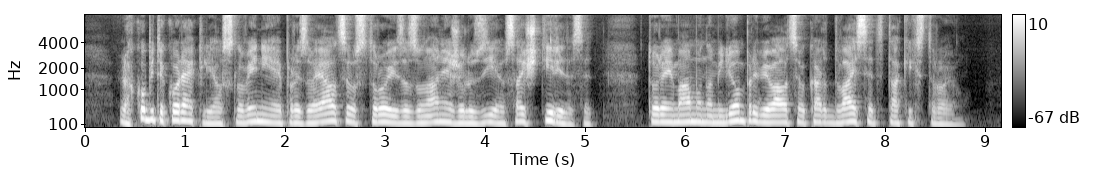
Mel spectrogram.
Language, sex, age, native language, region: Slovenian, male, 30-49, Slovenian, Savinja region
